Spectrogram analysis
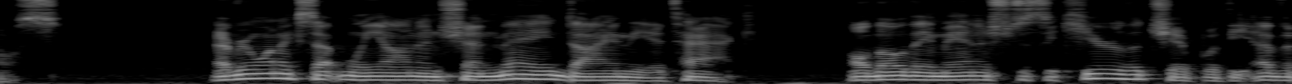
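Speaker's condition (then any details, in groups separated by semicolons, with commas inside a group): No condition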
